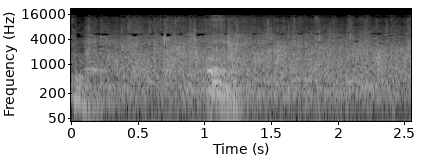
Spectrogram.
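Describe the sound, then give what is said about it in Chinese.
Audience applause at a televised talent competition stage, a dense, steady wash of clapping that fills the whole clip and swells briefly near the middle. “更应该感谢的是我们热情的观众给我们这么好的掌声”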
